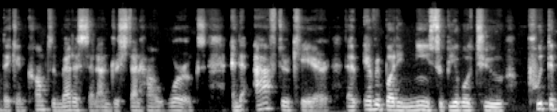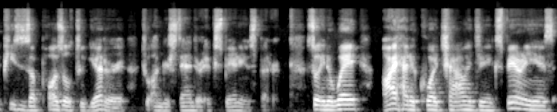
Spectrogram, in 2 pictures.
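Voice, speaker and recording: Male interview guest, mid-pitched, earnest and reflective, slightly halting English, heard over a video call. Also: gravelly, breathy edge. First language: Persian. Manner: earnest, with frequent "uh" and non-native grammar slips. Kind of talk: reflective personal storytelling.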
